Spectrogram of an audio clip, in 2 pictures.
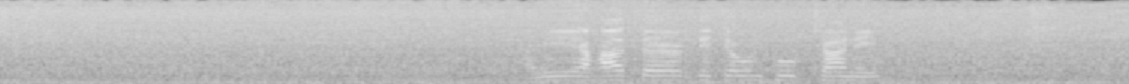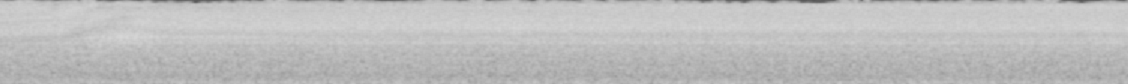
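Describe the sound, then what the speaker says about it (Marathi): A muddy rain-fed waterfall roars in a steady broad rush, loud and continuous, with someone briefly talking over it near the start. "कशा प्रकारे आपला धबधबा वरतून खाली येते बघा"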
